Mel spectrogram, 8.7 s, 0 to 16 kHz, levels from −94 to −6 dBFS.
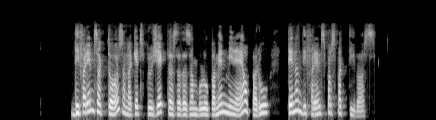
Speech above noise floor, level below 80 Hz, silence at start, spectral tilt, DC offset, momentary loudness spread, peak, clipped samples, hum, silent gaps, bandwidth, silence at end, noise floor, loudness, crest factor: over 72 dB; -60 dBFS; 1.45 s; -5.5 dB/octave; under 0.1%; 9 LU; -2 dBFS; under 0.1%; none; 5.60-5.75 s; 7.8 kHz; 1.25 s; under -90 dBFS; -18 LUFS; 18 dB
